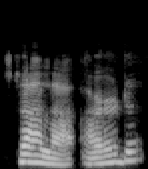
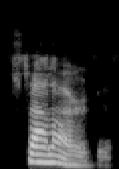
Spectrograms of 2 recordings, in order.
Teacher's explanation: the thematic vowel disappears when arde or ardi appears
